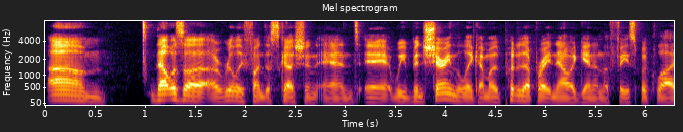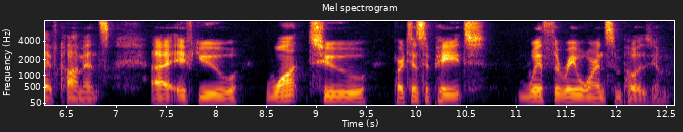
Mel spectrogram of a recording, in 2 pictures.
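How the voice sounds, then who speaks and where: A man's voice: on the low side, moderate pace, dry recording. A man hosting a live web show, thanking guests and making announcements in an upbeat, friendly way with frequent uhs. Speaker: host.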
